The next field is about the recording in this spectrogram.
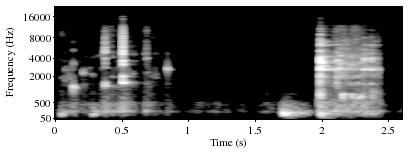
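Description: Two ounces of Rittenhouse rye are poured briefly into a glass mixing vessel for a cocktail, a short ringing splash preceded by light clinks and drips. Fairly quiet, with no talking.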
